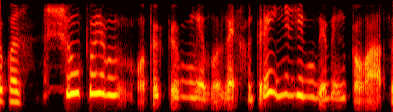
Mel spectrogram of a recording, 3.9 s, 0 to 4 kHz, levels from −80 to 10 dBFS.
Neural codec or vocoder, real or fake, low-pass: autoencoder, 44.1 kHz, a latent of 192 numbers a frame, MeloTTS; fake; 3.6 kHz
